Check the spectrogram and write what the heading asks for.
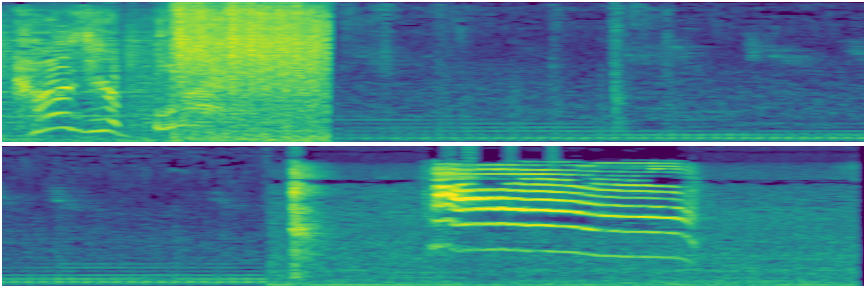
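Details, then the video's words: Cat giving a drawn-out, falling meow with a strong harmonic ring near the end, after a short wavering cry and a loud burst at the start, over a steady low hum with voices and music in the background. "funny cats talking"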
